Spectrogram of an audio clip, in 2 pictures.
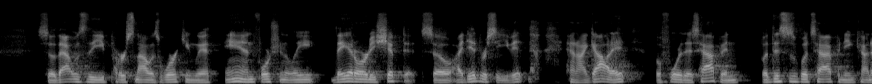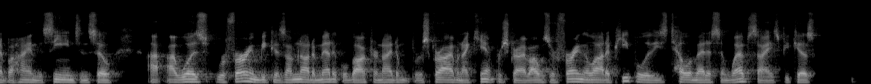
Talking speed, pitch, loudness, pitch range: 235 wpm, 105 Hz, -30 LUFS, 100-115 Hz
